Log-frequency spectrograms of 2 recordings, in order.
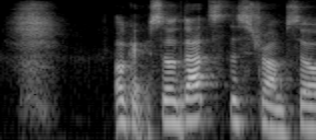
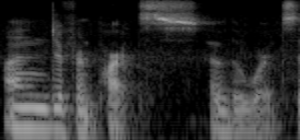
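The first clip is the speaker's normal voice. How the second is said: normal talking voice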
